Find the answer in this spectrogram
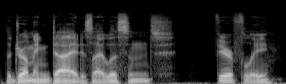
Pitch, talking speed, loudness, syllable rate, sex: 80 Hz, 125 wpm, -18 LUFS, 5.0 syllables/s, male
